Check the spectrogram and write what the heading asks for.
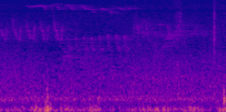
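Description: Small birds chirping faintly and high over a low, uneven rumble, with one dull thump about half a second in.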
